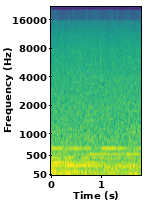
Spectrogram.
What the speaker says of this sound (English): Only the sound of the storm remained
